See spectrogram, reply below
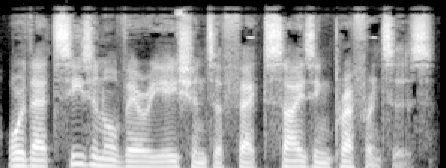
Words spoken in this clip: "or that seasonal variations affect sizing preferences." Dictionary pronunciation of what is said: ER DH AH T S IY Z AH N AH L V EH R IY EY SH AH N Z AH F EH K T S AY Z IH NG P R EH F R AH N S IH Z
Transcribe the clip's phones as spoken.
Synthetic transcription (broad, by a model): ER DH AH T S IY Z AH N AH L V EH R IY EY SH AH N Z AH F EH K T S AY Z IH NG P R EH F R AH N S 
